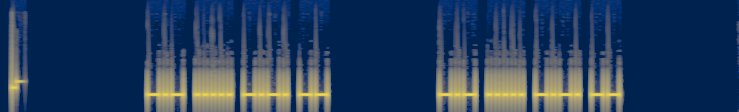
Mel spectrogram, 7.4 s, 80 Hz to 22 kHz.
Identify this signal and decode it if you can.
Morse code, heard as a keyed tone, about 30 wpm, 700 Hz. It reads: K5CM K5CM
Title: Call Signs Repeated 3x - 30wpm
